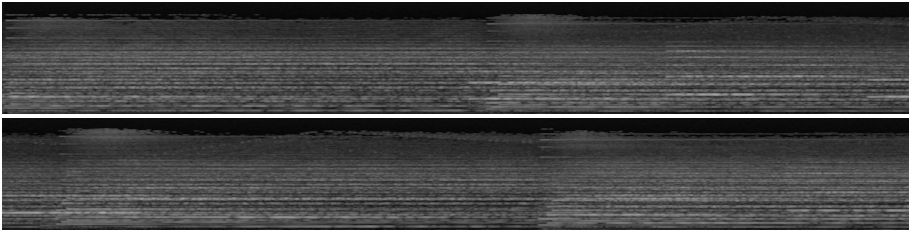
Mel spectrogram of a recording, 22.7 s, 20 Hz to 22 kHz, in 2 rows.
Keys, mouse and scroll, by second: 0.8 typing, 1.4 Return, 2.1 ctrl+c, 2.4 ctrl+v, 3.3 typing, 3.5 Return, 6.2 ctrl+v, 7.4 typing, 8.3 Escape, 9.9 Escape, 10.8 ctrl+c, 10.9 ctrl+v, 13.6 z, 15.8 5, 16.3 Return, 17.8 m.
